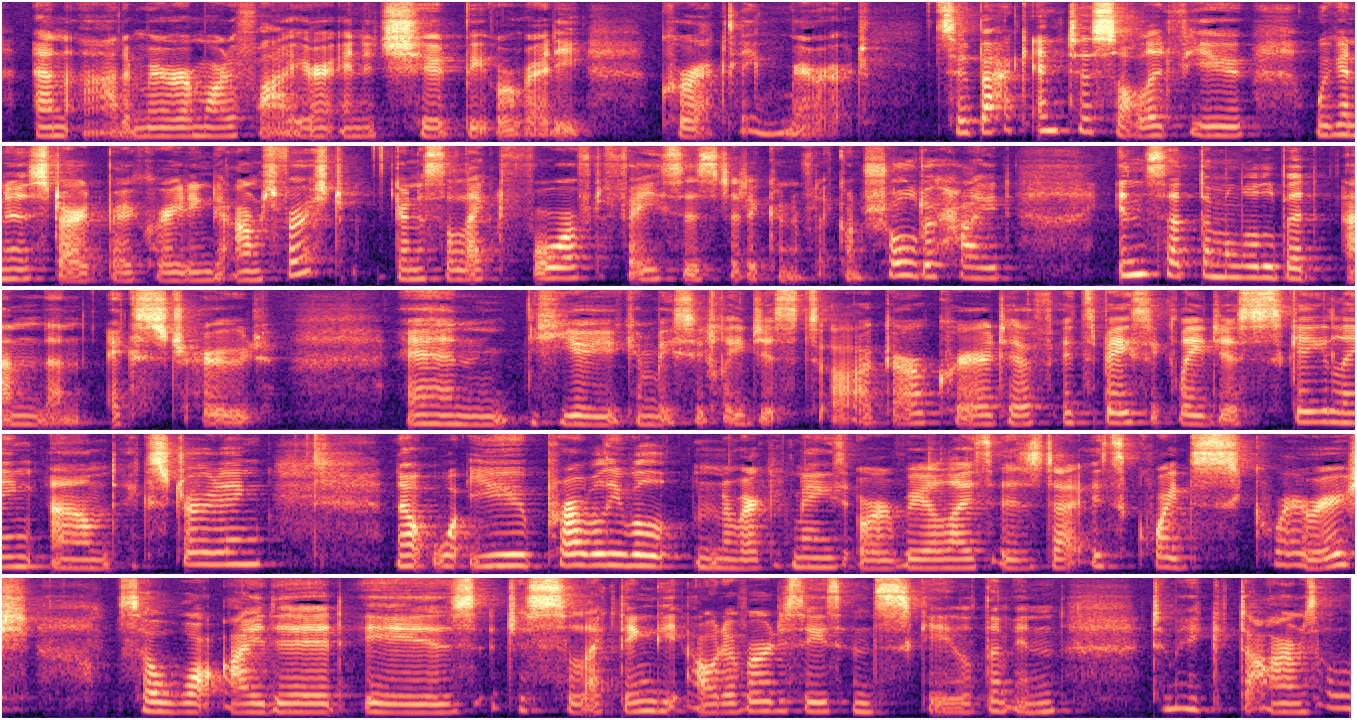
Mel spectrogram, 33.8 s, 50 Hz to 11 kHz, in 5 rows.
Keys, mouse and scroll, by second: 0.0 z, 1.7-2.2 scroll up 2, 2.2 middle click, 3.3 3, 4.0 click, 4.5 shift+click, 4.9 shift+click, 5.3 click, 6.3 i, 8.3 middle click, 9.5 e, 11.3 s, 14.4 middle click, 15.9 KP_1, 16.7 e, 20.4 s, 20.9 middle click, 22.1-23.0 scroll up 2, 23.1 1, 23.7 click, 24.5 shift+click, 25.2 shift+click, 26.0 click, 26.2 s, 27.7 middle click, 29.9 scroll up 1, 29.9 middle click, 30.8 s, 32.4 3, 32.7 click, 33.2 shift+click, 33.5 shift+click.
